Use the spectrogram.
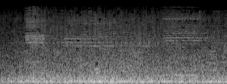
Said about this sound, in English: a ride on the back of a scooter through the buzzing streets of Hanoi, an unexpected cacophony to these Western ears.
